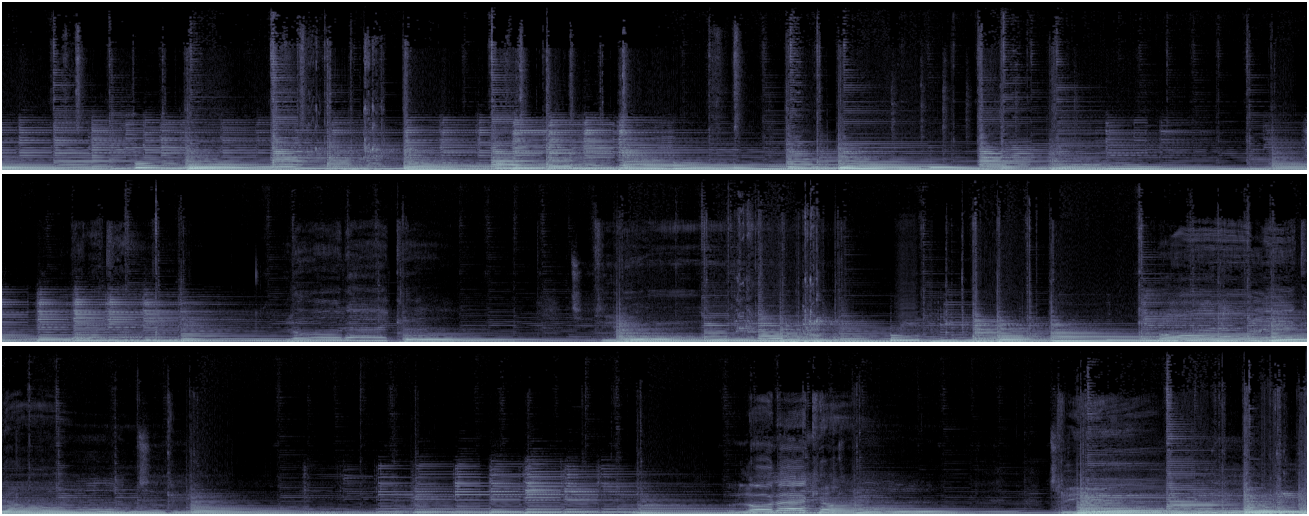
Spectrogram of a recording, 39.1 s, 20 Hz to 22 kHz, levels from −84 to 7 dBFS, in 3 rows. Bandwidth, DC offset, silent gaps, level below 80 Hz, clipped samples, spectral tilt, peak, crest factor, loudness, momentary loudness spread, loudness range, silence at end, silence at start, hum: over 20 kHz; under 0.1%; none; -54 dBFS; under 0.1%; -6.5 dB/octave; -8 dBFS; 18 dB; -26 LUFS; 12 LU; 6 LU; 0 s; 0 s; none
